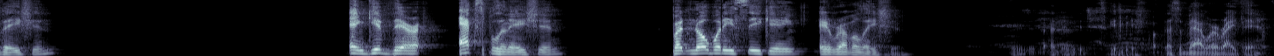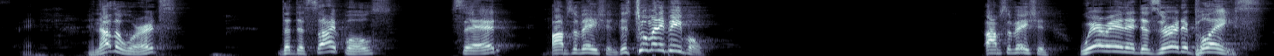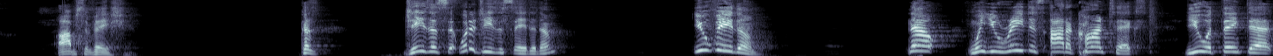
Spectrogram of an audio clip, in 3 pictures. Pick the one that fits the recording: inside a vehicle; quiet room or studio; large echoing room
large echoing room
